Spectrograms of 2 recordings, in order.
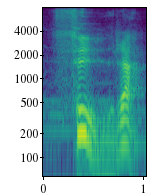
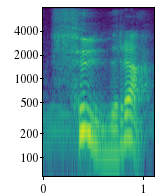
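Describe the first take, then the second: Both takes have the same delivery.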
